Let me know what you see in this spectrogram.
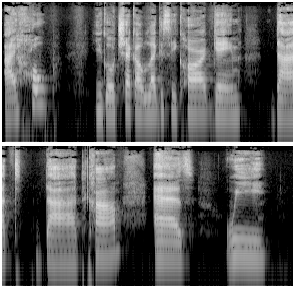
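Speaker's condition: Stuttering; traumatic brain injury; stumbles on words, may ramble; repeated sounds, prolonged sounds

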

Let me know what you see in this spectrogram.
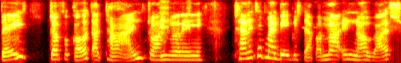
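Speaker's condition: Deafness, acquired at age 4 due to infection

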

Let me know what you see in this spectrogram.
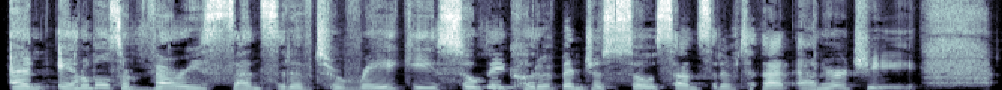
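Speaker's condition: No condition

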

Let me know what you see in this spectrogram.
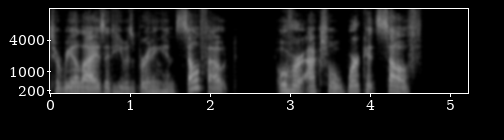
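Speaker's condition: No condition

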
